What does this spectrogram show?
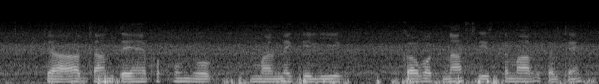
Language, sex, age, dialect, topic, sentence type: Hindi, male, 18-24, Marwari Dhudhari, agriculture, statement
